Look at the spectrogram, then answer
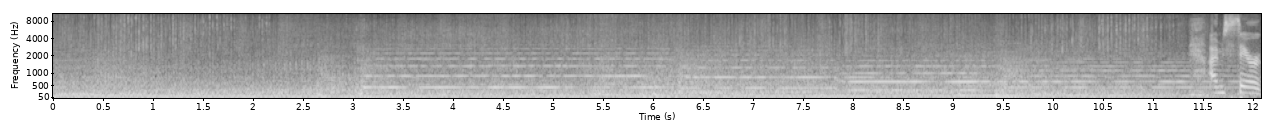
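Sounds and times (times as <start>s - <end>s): motorcycles riding past: 0.0s - 12.0s.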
